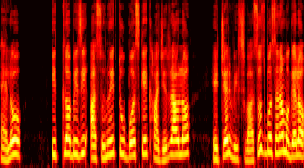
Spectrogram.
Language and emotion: Goan Konkani, surprised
